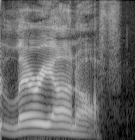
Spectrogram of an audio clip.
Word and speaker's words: Larionov: And he wrote Larry-on-off. Okay, good. Igor Larionov. Oh, so he nailed it.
